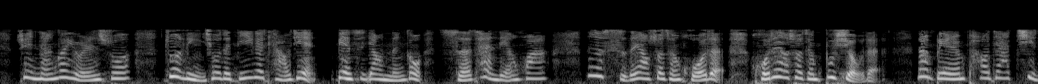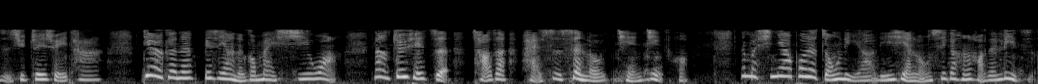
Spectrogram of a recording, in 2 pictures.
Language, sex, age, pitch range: Chinese, female, 50-69, 205-280 Hz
